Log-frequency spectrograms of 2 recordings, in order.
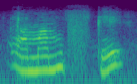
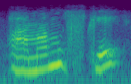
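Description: No difference in how they are said.

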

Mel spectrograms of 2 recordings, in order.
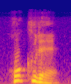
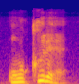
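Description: First: The word begins with an h sound. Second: The word begins directly with a vowel. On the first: "H をつけて発音してもいいし" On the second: "この最初のH が落ちて発音されます"

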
